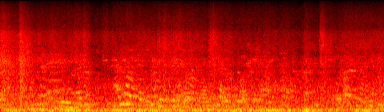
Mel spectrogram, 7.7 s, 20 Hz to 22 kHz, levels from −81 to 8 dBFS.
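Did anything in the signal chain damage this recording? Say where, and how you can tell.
Yes, at the codec stage: heavy 1-bit DFPWM compression runs through the whole clip. Every part of the audio sits under a dense, fuzzy crackle, and the treble is buried in broadband hiss. That points to a one-bit-per-sample coder at roughly 48 kbps, whose adaptive step keeps overshooting as it chases the waveform. Unlike a perceptual codec's warbly, band-limited artefacts, the noise here is evenly spread and never drops out.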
